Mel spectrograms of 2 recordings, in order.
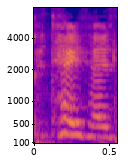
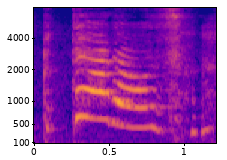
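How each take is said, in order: First: The word is said in a normal voice. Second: The word is said in a put-on voice. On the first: "I don't call them potatoes" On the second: "I can only say them in that voice"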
